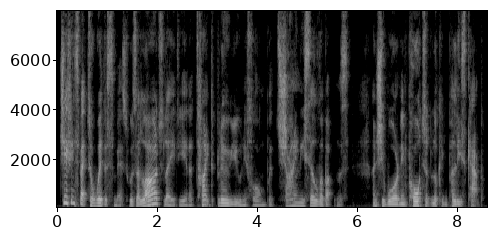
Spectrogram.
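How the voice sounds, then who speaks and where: Husky British man reading a children's story. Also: mid-range voice, sing-song, moderate pace. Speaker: author-narrator. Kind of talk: scripted children's storybook narration.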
